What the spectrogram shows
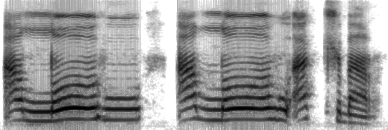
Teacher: Huruf lam dia huruf yang istifal tapi dia menjadi huruf yang tebal, tidak istifal ya.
